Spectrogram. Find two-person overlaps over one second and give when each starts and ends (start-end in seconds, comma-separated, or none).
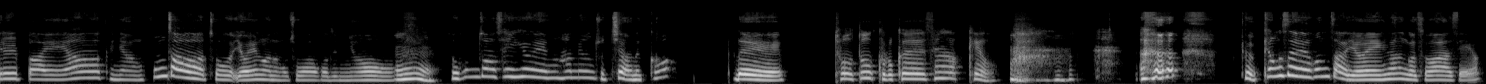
none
